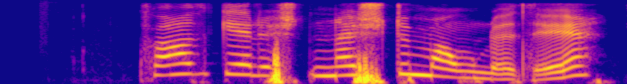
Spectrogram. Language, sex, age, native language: Icelandic, female, 9, Icelandic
